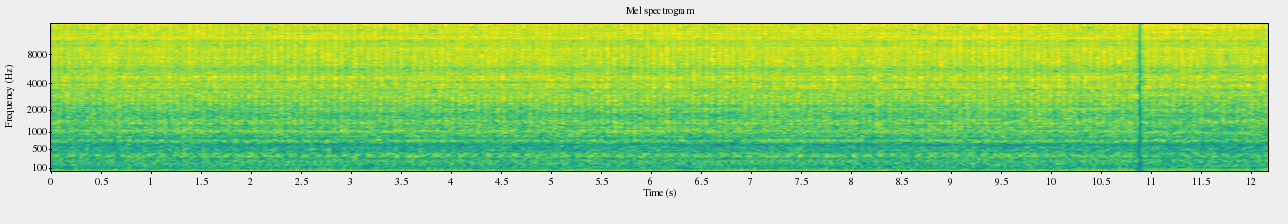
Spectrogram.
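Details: SPI Mini, petrol, engine warm, coolant 77, inlet air 34, idle easing lower, coolant and inlet air sensors working, O2 sensor likely working; steady low rumble, no knocks, misses or hunting; normal warm idle.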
